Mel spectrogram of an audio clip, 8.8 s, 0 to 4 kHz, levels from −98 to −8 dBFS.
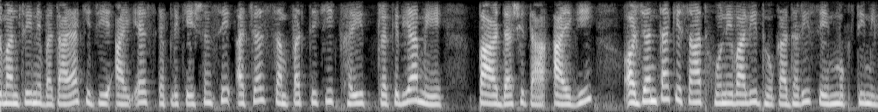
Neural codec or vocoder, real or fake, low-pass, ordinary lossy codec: none; real; 3.6 kHz; Opus, 32 kbps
